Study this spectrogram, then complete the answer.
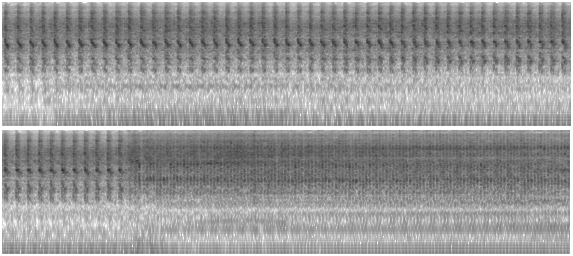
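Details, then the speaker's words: Toyota Super Grandia (Hiace) diesel after valve cover gasket replacement, fuel line emptied, priming pump at fuel filter worked while cranking: steady starter churning, about three beats a second for seven seconds, before catching and settling to idle; extended cranking from air in fuel line. "So ngayon, medyo matagal to. Magre-redondo siya mga kaibigan."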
